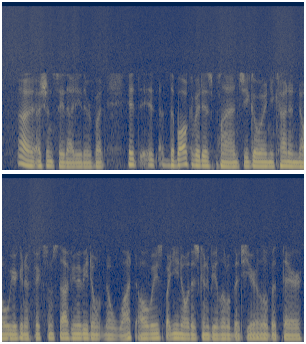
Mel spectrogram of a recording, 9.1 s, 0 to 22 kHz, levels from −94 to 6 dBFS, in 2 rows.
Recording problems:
high frequencies cut off; severe; nothing above 4 kHz
hiss; noticeable; throughout; 20 dB below the speech

